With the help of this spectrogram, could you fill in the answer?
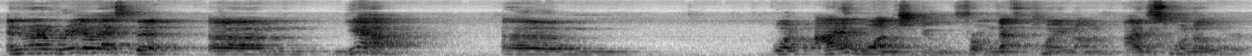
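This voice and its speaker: A woman's voice: mid-range voice, expressive, measured pace. A middle-aged woman from Indonesia with an Indonesian accent, a maths professor telling her story on a panel in an earnest, chatty way with many fillers. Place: festival panel room. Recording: echoey room, distant mic.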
